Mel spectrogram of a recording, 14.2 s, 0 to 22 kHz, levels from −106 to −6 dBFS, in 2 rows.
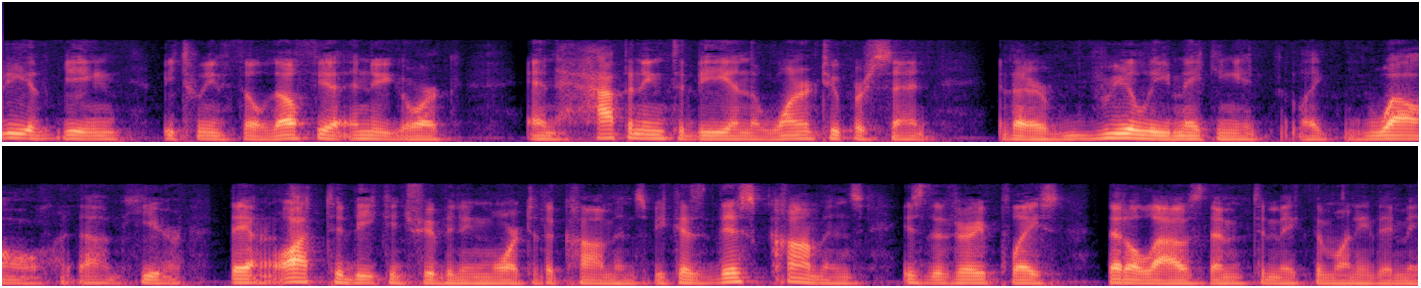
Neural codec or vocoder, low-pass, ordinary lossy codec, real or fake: codec, 16 kHz, 4 kbps, FunCodec, trained on LibriTTS, 50 frames a second; 7.2 kHz; MP3, 64 kbps; fake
